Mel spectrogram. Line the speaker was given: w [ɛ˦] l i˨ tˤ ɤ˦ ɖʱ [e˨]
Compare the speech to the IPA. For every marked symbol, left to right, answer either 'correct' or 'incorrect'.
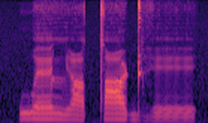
correct, correct

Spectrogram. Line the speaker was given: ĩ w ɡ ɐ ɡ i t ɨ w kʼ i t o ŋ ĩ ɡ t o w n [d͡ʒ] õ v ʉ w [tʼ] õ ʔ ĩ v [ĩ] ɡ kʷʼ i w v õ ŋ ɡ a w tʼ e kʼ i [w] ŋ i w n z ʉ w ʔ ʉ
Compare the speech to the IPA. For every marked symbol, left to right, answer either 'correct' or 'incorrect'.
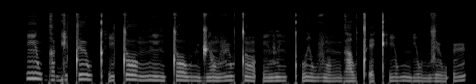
correct, incorrect, correct, correct

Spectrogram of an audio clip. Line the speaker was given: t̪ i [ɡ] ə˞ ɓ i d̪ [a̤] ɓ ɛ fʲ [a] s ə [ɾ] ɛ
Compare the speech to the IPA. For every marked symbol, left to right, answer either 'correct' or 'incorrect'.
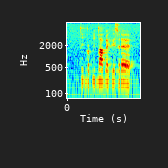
correct, incorrect, correct, correct

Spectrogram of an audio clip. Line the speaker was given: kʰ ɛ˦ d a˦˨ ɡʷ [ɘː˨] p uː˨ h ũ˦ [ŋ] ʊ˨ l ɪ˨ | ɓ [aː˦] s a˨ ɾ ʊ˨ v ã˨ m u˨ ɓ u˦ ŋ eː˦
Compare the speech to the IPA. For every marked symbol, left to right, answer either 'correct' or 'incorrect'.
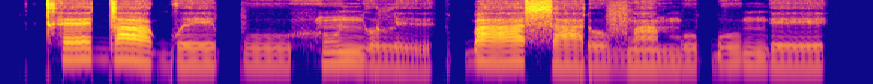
incorrect, incorrect, correct

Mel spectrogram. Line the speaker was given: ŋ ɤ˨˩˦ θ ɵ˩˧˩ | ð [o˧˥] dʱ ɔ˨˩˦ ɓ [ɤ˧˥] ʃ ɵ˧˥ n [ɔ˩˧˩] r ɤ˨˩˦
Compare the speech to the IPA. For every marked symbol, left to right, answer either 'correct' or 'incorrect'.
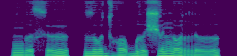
correct, incorrect, correct

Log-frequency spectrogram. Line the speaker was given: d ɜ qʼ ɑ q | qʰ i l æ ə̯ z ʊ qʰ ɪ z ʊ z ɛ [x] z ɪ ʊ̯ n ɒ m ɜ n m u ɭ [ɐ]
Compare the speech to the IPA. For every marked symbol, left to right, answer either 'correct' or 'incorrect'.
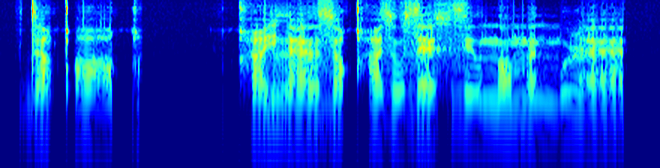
correct, incorrect

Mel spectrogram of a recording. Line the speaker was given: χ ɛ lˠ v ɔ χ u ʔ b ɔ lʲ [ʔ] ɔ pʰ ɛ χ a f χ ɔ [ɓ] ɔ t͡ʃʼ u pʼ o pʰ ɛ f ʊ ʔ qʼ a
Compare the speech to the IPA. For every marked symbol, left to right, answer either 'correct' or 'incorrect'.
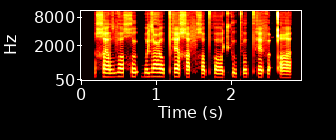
incorrect, incorrect

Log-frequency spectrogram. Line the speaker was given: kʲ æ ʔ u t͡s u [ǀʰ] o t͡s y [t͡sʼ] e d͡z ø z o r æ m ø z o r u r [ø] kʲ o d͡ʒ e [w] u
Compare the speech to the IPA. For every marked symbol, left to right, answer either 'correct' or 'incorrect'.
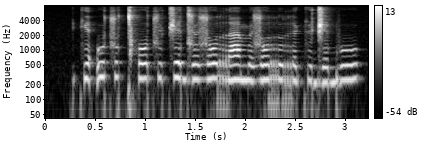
correct, incorrect, correct, incorrect

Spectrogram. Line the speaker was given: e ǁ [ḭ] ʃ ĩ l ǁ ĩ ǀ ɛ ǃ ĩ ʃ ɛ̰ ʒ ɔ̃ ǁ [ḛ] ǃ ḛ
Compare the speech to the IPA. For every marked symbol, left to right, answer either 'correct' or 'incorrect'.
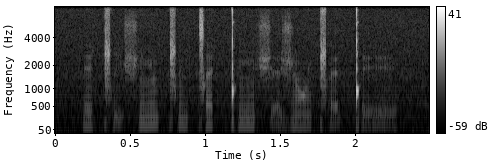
correct, incorrect

